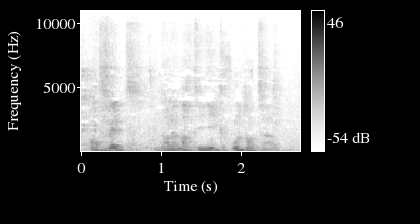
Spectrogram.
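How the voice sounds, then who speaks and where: A man speaks very slowly, with audible room echo and noticeable background noise surrounding him. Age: 70s. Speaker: local election candidate, retired executive. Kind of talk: public self-introduction speech. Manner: hesitant, many fillers.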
